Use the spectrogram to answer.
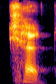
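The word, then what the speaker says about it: cat: তাহলে এখানে ক্যাট না বলে আমরা উচ্চারণ করব খ্যাট।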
